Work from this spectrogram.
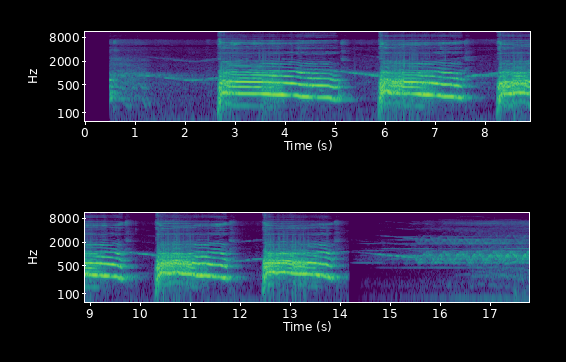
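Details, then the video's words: Basset Hound howling along with ambulance and police sirens near a hospital, five long, loud, drawn-out howls that fall in pitch, each lasting about two seconds, with a wailing siren audible between and after them. "BASSET HOUND wyje z karetką i policją"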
